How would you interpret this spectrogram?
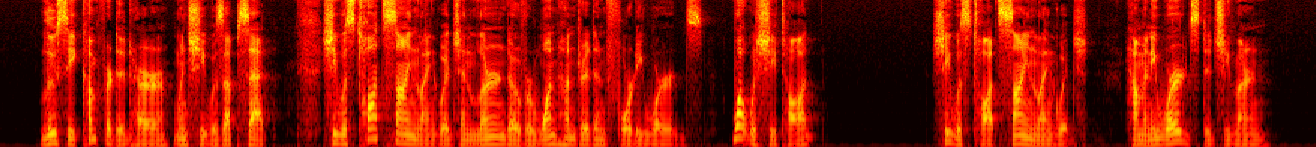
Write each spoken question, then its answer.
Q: How many words did she learn?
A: She learned over 140 words.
